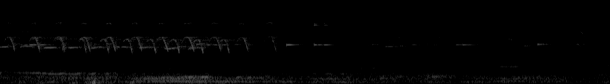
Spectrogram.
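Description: Faint bird chirping: a quick run of about five short, high chirps a second for the first three seconds, then a few scattered chirps.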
